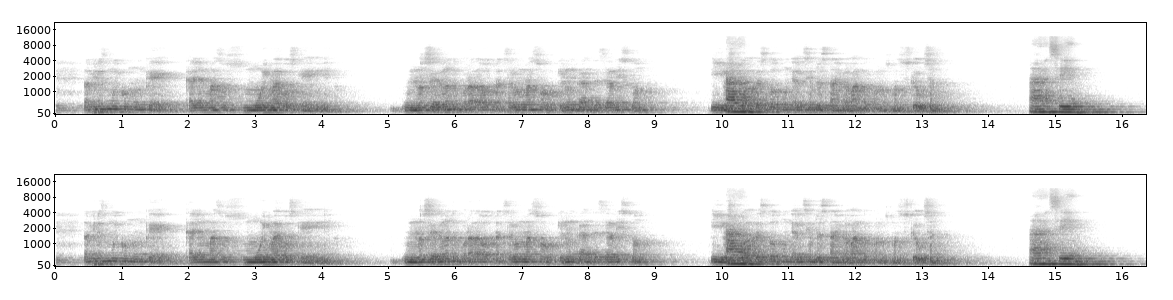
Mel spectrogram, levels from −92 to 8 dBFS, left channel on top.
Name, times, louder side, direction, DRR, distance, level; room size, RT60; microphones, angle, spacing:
voice 1, 0.4-4.1 5.2-8.8 9.8-13.3, right 1 dB, ahead, -8 dB, 2.4 m, -30 dB
voice 2, 10.0-10.4 14.6-15.3, equal, 20° left, -2 dB, 2.5 m, -23 dB
13.0 x 5.1 x 8.5 m, 1.3 s
head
